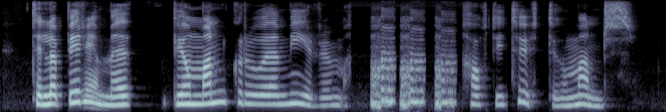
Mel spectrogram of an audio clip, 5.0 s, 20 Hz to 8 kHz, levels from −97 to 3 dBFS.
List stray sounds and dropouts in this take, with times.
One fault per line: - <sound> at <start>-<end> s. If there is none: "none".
- laugh at 2.8-3.4 s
